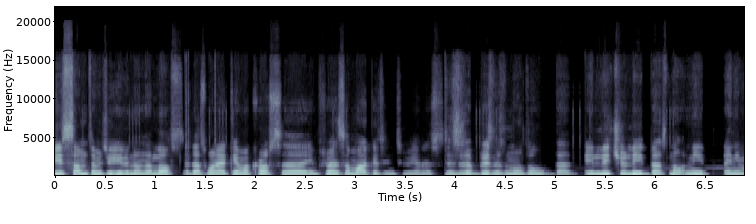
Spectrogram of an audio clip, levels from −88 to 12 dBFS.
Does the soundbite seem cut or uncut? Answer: cut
